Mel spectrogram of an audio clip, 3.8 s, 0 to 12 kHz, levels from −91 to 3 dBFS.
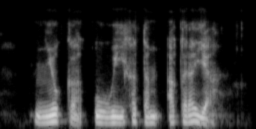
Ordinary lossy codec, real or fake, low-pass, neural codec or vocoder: Opus, 32 kbps; fake; 7.2 kHz; codec, 16 kHz, 16 kbps, FunCodec, trained on Chinese and English, 50 frames a second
